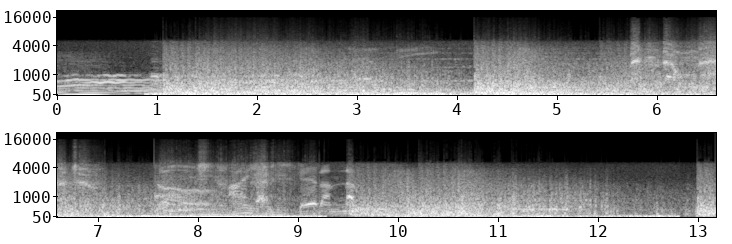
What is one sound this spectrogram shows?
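Video game energy blasts roar and crackle loudly.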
